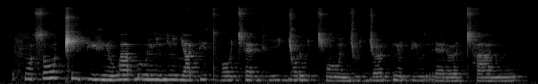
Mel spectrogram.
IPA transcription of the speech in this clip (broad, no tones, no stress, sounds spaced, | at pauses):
f ɔ̃ s ɔ ǁ i pʲ ɛ vʲ ɔ̃ w a ɓ ʊ ɾ ĩ ɟ ĩ ʎ a pʲ œ dʱ ɔ cʰ ɛ ɡʱ i ɟ ɔ ɾ ɯ cʰ ɔ̃ ɟ ɯ ɟ œ pʲ ɔ̃ pʲ u r ɛ ɾ œ cʰ a n u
